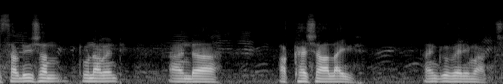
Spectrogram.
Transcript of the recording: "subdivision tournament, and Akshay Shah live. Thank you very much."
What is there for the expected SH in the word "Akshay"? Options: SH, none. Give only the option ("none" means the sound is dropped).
none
